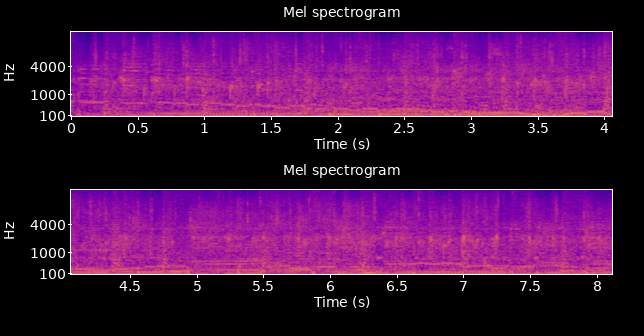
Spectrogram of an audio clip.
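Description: Upbeat closing theme music of a TV quiz show, with a steady bass line, playing under the end credits.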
